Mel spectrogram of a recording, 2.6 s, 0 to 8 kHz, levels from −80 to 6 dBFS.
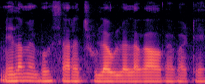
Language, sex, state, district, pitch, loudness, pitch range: Bhojpuri, male, Uttar Pradesh, Gorakhpur, 110 Hz, -19 LUFS, 110-115 Hz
